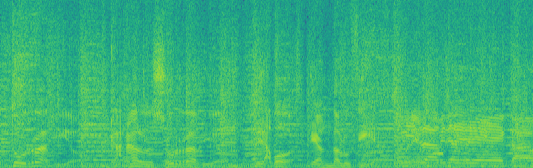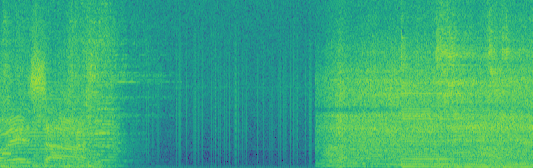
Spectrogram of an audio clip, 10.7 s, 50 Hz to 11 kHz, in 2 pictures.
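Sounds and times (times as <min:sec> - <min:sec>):
speech: 0:00.1 - 0:06.5
racing car engine roaring: 0:08.5 - 0:10.6.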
